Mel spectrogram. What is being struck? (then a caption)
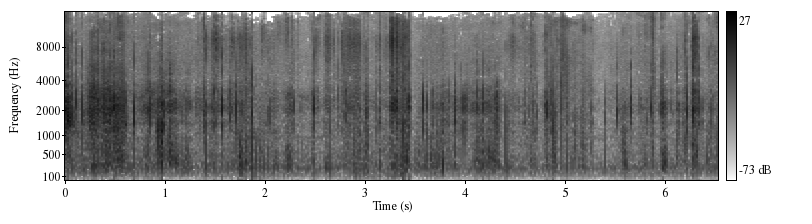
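Plastic portable audio recorder. Long pink acrylic nails tap and scratch the top and sides of a small, hollow, black plastic Tascam portable recorder. Dense, bright crackling clicks and rough scratching come in quick, uneven bursts, with no low end. Each tap is sharp and dies away almost at once.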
